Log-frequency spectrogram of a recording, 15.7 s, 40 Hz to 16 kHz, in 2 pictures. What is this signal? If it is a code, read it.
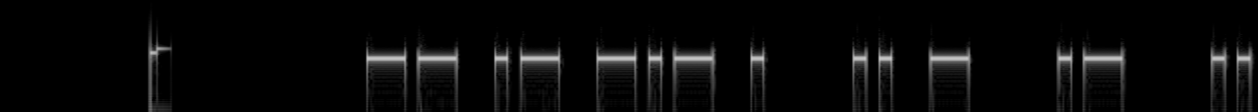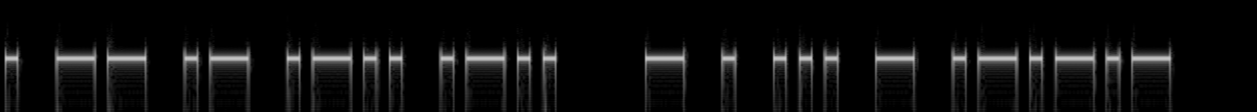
Morse code, heard as a keyed tone, about 15 wpm, 700 Hz. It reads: MAKE IT A SMALL TEST.
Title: Sentences from Top 1000 Words - Review Part 3 - 15wpm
